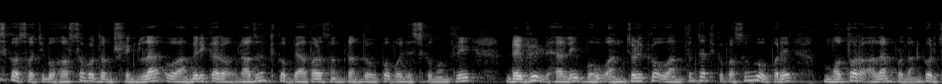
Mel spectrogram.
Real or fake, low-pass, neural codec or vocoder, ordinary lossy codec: fake; 7.2 kHz; vocoder, 44.1 kHz, 128 mel bands every 256 samples, BigVGAN v2; none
